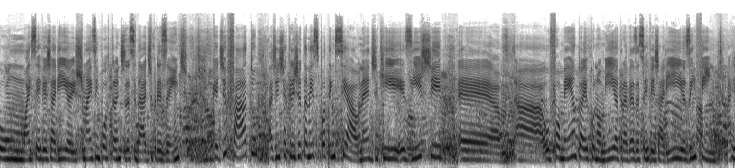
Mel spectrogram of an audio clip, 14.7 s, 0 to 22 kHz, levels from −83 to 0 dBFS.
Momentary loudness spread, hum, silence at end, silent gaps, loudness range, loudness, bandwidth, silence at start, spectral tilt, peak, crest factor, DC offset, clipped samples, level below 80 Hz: 2 LU; none; 0 s; none; 1 LU; -9 LUFS; 16 kHz; 0 s; -2.5 dB/octave; 0 dBFS; 10 dB; under 0.1%; under 0.1%; -56 dBFS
